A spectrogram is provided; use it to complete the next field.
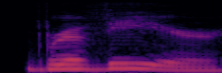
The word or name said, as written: brevier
